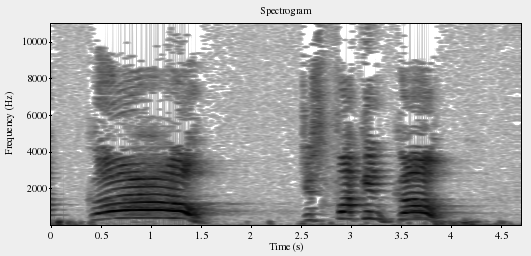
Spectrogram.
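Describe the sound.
A man in his car in L.A. lets out loud, wordless angry yells at the driver in front of him: one long strained shout, a brief pause, then a few shorter choppy bursts of frustrated hollering.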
